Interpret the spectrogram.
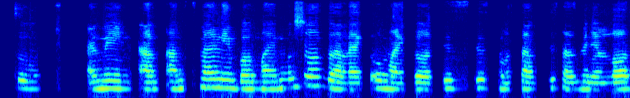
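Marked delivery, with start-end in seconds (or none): none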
